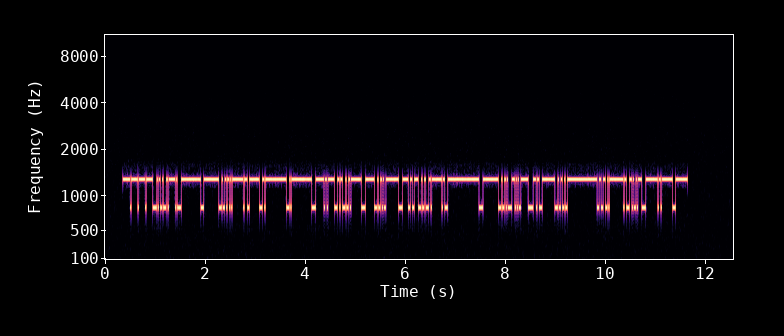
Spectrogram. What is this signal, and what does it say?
RTTY (50 baud, 450 Hz shift), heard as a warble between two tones, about 1050 Hz centre. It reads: EM JUNHO, O BOI NAO ESTA LIGADO.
